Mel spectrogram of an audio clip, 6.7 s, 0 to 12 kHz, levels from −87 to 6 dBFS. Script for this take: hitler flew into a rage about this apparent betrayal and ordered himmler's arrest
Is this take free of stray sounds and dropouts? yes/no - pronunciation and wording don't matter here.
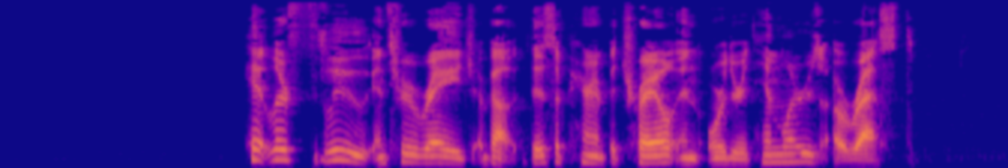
yes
